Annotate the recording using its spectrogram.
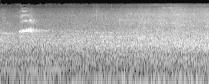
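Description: Steady outdoor street noise with distant traffic running, and one brief high-pitched chirp about half a second in.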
